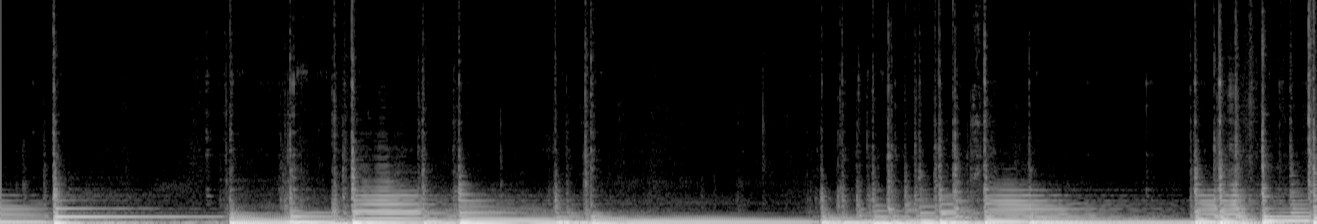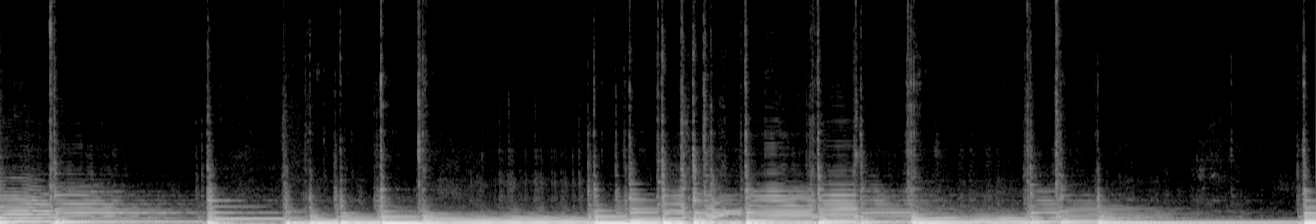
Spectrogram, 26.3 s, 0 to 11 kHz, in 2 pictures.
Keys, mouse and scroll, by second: 5.1-6.8 middle drag, 6.8-10.0 shift+drag, 17.1 ctrl+middle click, 17.8-20.9 drag, 21.0-24.1 drag, 26.2 click.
